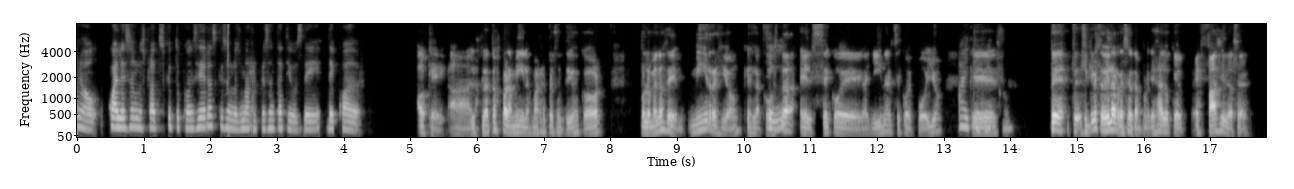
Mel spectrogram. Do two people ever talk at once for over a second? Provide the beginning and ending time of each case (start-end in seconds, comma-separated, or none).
none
